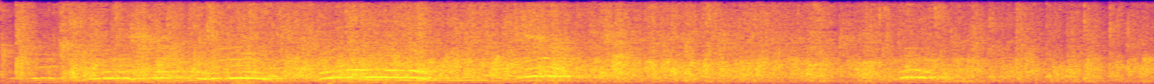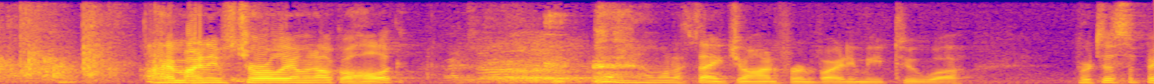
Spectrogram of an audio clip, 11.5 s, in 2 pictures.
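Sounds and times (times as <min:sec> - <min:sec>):
audience at a recovery meeting applauding a guest speaker: 0:00.0 - 0:06.6
speech: 0:06.6 - 0:07.8, 0:08.8 - 0:11.5.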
